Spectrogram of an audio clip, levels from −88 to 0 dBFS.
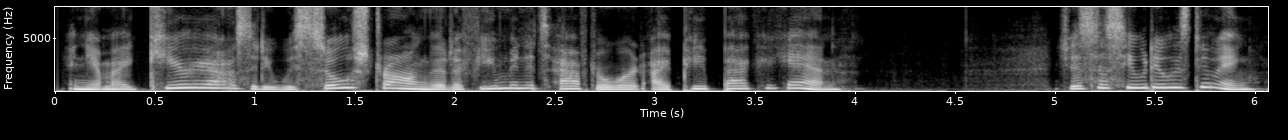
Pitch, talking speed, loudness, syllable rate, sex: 255 Hz, 225 wpm, -15 LUFS, 6.6 syllables/s, female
